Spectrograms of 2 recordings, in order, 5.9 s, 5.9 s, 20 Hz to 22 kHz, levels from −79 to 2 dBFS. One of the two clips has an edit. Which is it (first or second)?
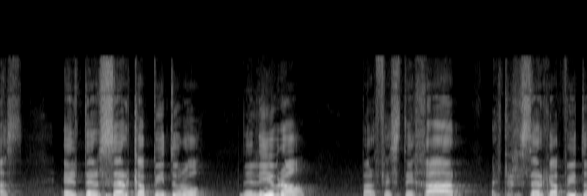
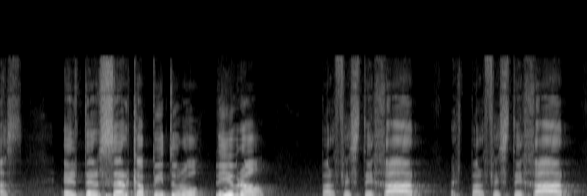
second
